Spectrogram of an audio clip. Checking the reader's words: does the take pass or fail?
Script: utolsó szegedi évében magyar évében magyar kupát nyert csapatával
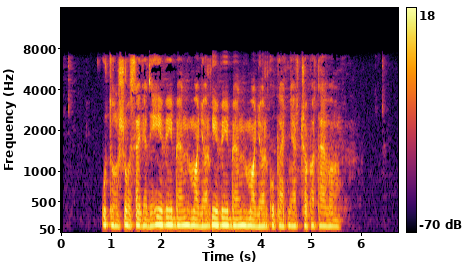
pass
